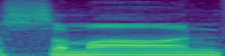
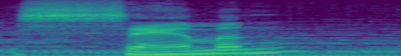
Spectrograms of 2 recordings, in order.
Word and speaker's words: Saman: Is it Upper Salmon? Upper Saman? S-A-M-A-N. How would you pronounce that? Salmon? That's what I've been saying.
